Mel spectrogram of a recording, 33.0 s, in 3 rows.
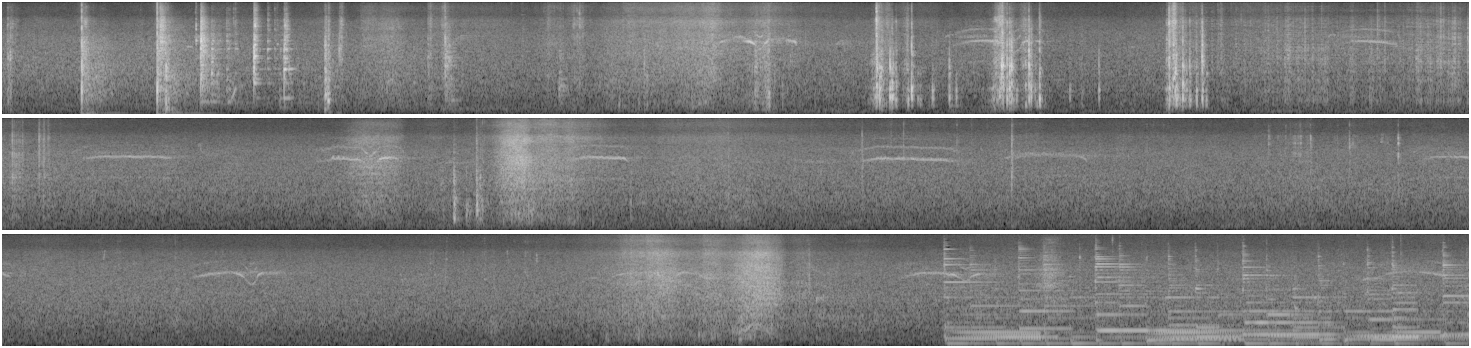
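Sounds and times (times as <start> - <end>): loud rustling or scraping: 1.5 - 7.9, 13.6 - 16.8, 26.4 - 28.2.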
